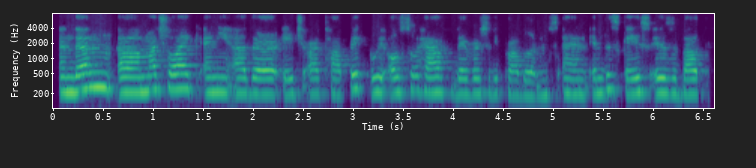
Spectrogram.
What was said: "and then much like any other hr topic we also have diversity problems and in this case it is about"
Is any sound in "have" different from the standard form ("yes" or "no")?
no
